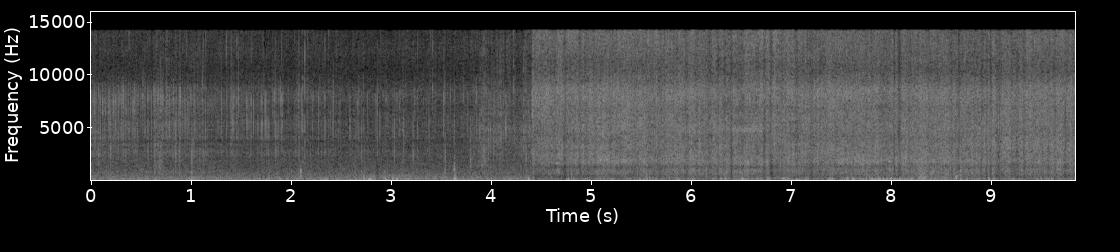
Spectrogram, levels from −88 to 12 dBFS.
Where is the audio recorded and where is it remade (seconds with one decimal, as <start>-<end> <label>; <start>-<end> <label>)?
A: 0.0-6.3 recorded; 6.3-7.1 remade; 7.1-9.8 recorded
